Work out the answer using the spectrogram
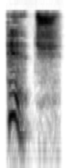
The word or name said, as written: hitch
